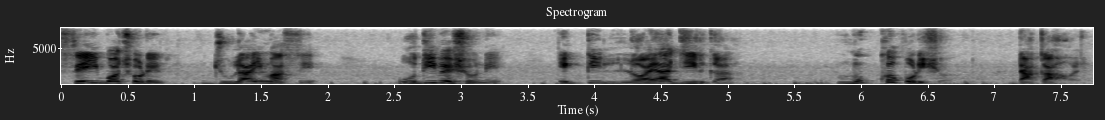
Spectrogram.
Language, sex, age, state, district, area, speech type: Bengali, male, 45-60, West Bengal, Paschim Bardhaman, urban, read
